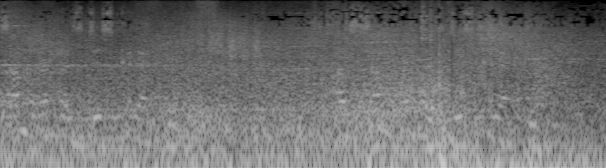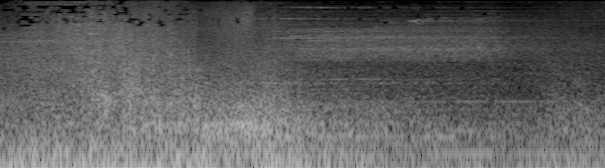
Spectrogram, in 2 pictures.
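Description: A huge structure explodes with a loud, rumbling blast.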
